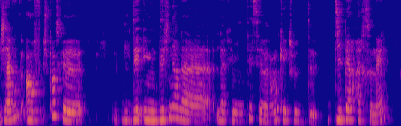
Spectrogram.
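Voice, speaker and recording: A woman's high-pitched voice at a fairly slow pace, with ordinary pitch variation and long, frequent pauses. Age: 20s. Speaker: podcast host. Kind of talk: casual chat.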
